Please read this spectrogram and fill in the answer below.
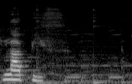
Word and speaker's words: lápiz: When the stress falls in the second to last, or what we call penultima, penultimate syllable, that's called llana. Llana. Like lápiz. Lápiz.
